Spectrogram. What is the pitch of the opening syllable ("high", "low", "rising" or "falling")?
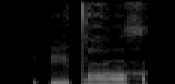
low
